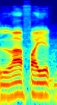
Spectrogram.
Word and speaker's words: Lafayette: Not that there's another one, but anyways, this is the Lafayette building.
